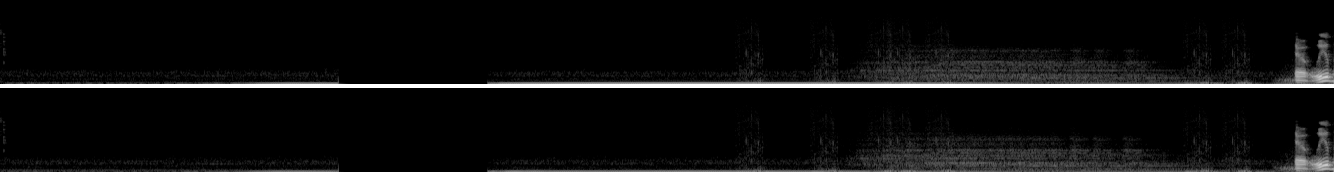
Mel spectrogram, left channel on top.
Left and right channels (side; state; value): both; normal; correlation 0.90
